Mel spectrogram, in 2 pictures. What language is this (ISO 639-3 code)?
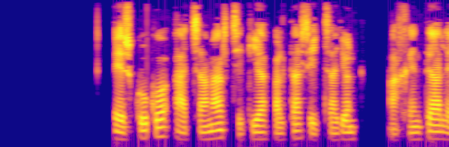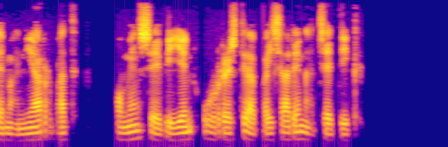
eus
